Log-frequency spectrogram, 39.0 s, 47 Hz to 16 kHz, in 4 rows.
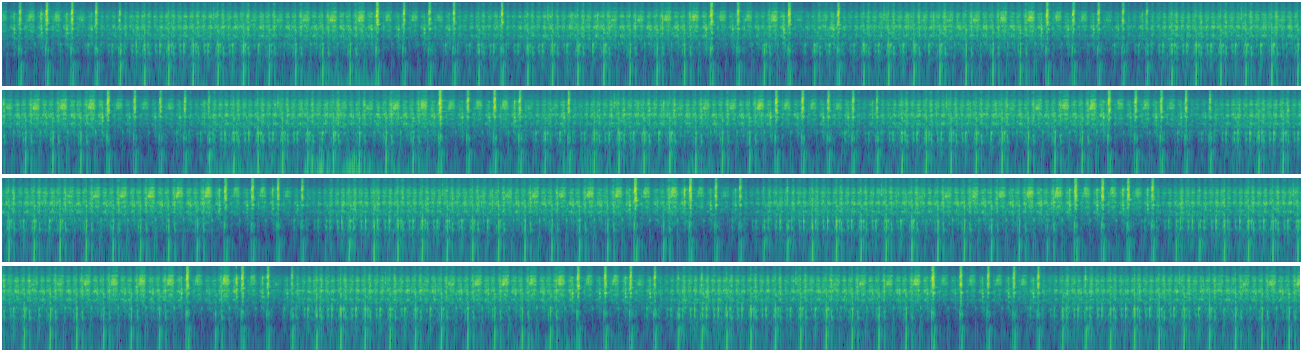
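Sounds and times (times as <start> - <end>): stationary engine idling: 0.0 - 38.9.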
